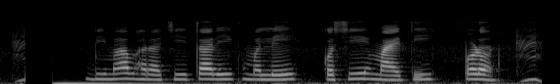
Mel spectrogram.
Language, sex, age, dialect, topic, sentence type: Marathi, female, 18-24, Varhadi, banking, question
